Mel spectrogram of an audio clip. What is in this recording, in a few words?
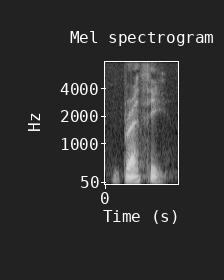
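"breathy", US English; pronunciations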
